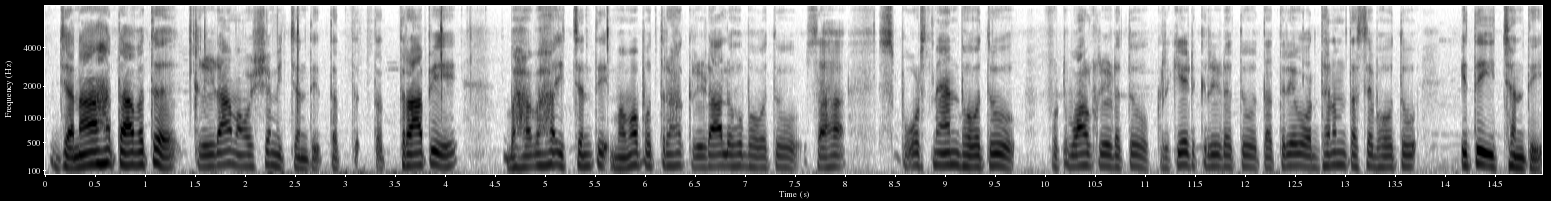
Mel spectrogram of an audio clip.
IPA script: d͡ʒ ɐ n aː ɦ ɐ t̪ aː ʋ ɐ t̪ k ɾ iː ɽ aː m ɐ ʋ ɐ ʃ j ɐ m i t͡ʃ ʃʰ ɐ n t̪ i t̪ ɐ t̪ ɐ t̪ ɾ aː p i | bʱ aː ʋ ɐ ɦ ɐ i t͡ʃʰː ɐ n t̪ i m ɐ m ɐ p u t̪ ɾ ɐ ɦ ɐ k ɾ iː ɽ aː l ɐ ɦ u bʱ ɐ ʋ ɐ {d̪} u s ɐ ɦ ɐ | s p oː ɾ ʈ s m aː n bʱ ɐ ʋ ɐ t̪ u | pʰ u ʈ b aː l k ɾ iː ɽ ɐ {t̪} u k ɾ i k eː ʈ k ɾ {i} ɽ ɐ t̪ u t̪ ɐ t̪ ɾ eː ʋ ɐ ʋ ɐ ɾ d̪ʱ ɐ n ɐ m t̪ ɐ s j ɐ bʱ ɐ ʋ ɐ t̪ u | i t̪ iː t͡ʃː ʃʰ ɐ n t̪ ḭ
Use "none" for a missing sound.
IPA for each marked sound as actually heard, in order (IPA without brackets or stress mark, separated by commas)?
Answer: t̪, t̪, iː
